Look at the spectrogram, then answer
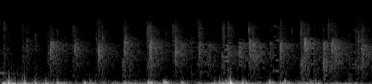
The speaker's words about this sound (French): Mesdames et messieurs, c'était Astin Potine. Une bonne main d'applaudissement à nos invités, s'il vous plaît.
